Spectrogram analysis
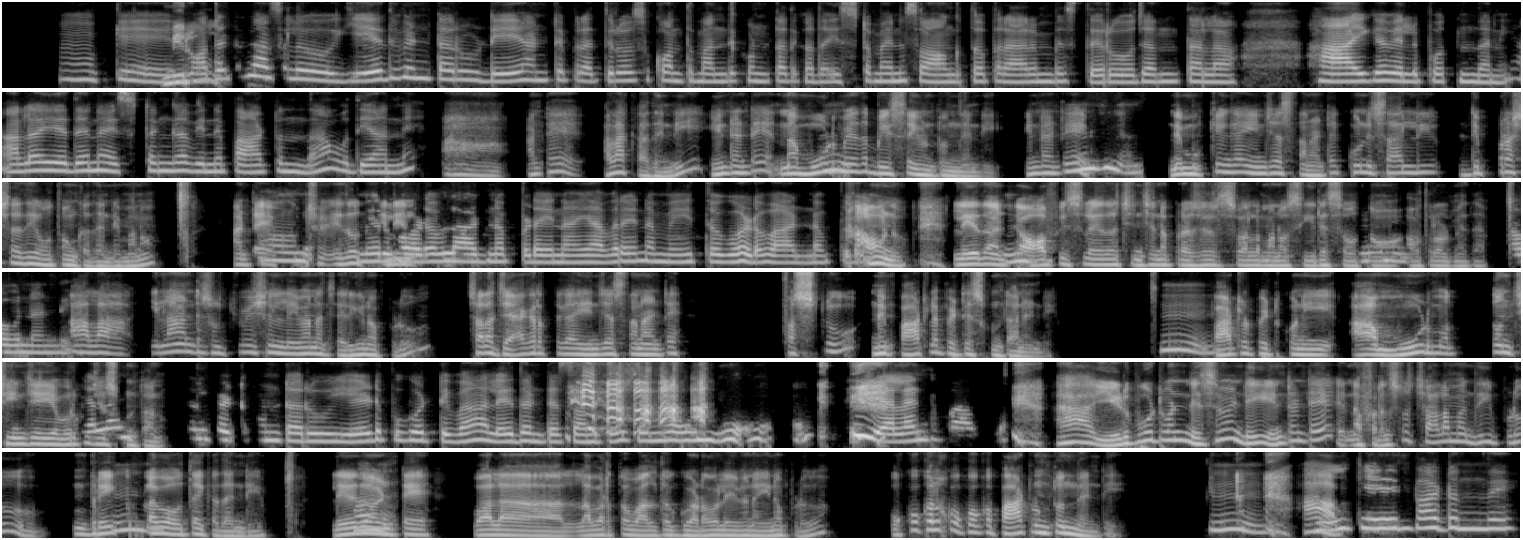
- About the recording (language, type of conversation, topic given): Telugu, podcast, నువ్వు ఇతరులతో పంచుకునే పాటల జాబితాను ఎలా ప్రారంభిస్తావు?
- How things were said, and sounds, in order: in English: "డే"; in English: "సాంగ్‌తో"; in English: "మూడ్"; in English: "డిప్రెష్"; lip smack; in English: "ఆఫీస్‌లో"; in English: "ప్రెషర్స్"; in English: "సీరియస్"; lip smack; in English: "సిట్యుయేషన్‌లో"; in English: "ఫస్ట్"; other background noise; in English: "మూడ్"; in English: "చేంజ్"; laugh; laughing while speaking: "లేదంటే సంతోషంగా ఉన్నయా?"; in English: "ఫ్రెండ్స్‌లో"; lip smack; in English: "లవర్‌తో"; giggle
